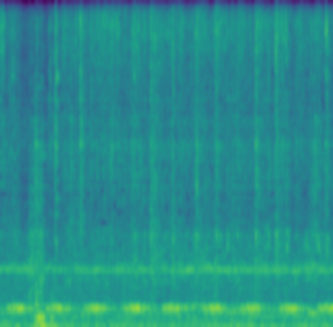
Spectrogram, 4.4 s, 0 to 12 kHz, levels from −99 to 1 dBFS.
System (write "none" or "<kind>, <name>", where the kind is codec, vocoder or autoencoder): vocoder, Vocos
